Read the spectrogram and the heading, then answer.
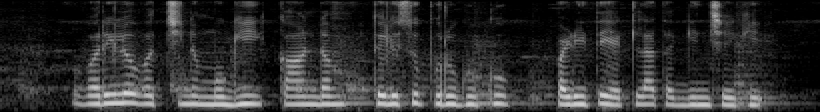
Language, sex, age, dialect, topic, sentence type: Telugu, female, 56-60, Southern, agriculture, question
